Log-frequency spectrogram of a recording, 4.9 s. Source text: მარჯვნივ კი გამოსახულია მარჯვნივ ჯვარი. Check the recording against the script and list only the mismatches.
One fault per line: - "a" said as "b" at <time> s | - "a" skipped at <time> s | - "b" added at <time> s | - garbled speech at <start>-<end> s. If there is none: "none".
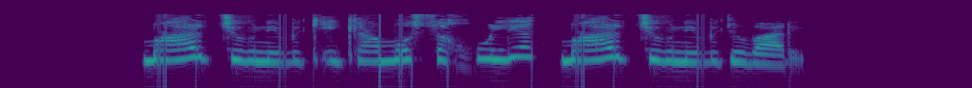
none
